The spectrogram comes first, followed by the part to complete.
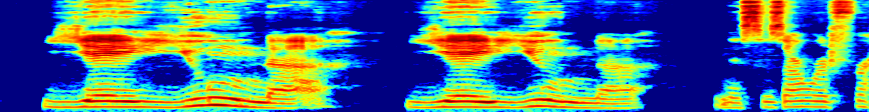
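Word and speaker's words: ieiuna: that consonantal eye here remember that's going to be a yu sound with that long e that's pronounced a so this word is going to be yey una this is our word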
